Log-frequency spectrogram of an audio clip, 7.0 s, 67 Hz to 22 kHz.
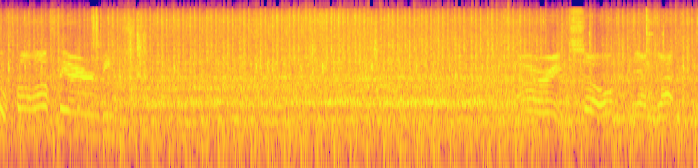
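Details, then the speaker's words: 1946 John Deere AR two-cylinder tractor, warmed up after brake band repair, with wind noise on the camera. A slow, even, unhurried putt at idle. Normal, healthy idle that sounds great in person. "so that sound nice trouble is the camera's got the wind cut on it and it really affects the sound of that a lot it really sucks but it does sound so awesome in person freaking awesome"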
